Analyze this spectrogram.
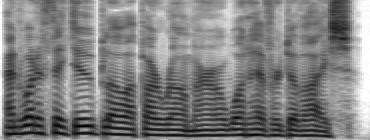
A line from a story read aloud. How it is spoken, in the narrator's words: Bridget said, her voice tense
